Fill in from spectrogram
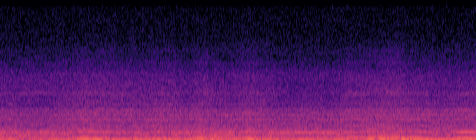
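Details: Loud engine drone whose pitch rises and falls as it revs, with no animal voice.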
